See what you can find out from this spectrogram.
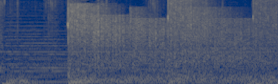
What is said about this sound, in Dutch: In het kanaal bulderden de Engelse kanonnen onheilspellend in hun verrassingsaanvallen op de Nederlandse koopvaardijschepen en vissersboten.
